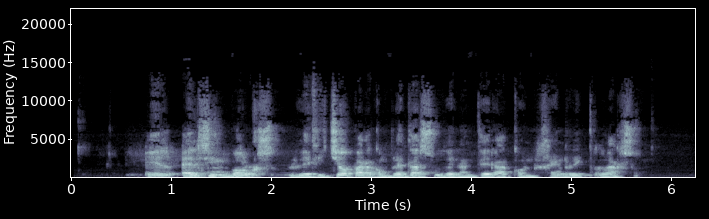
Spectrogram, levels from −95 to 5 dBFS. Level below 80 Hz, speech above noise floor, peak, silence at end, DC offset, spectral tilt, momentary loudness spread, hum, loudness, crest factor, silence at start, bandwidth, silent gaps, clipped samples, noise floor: -58 dBFS; 40 dB; -2 dBFS; 0.55 s; under 0.1%; -4.5 dB/octave; 9 LU; none; -19 LUFS; 18 dB; 0.75 s; 12.5 kHz; none; under 0.1%; -58 dBFS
